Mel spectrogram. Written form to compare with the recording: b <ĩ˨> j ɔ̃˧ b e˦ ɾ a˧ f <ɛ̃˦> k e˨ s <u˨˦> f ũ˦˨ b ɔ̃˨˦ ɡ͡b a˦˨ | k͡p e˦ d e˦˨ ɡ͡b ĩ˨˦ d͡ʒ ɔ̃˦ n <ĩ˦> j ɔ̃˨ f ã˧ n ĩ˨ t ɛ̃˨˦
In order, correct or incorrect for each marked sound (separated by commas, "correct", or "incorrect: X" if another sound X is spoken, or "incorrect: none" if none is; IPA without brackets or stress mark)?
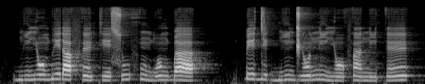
correct, incorrect: ɛ̃˨, correct, incorrect: ĩ˦˨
